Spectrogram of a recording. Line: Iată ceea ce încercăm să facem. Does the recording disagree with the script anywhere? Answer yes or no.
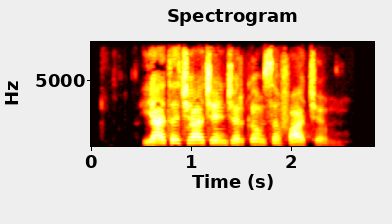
no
